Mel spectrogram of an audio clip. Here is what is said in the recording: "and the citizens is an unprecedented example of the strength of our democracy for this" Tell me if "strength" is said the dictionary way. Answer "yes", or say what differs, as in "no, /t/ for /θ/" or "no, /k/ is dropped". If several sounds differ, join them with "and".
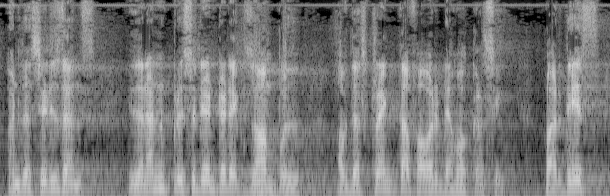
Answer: no, /f/ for /θ/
